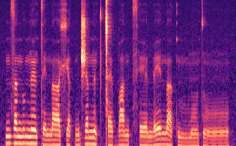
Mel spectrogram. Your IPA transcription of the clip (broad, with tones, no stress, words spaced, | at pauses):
nzɐ˥nu˦n ɛ̃˥ te˨nɐː˨ xʲa˨tnd͡ʒɜ˥n ɛ̃˩tǀɛ˨ ba˨n t͡sʰeː˨nɽeː˦nɐː˨t mːõː˨t õː˩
